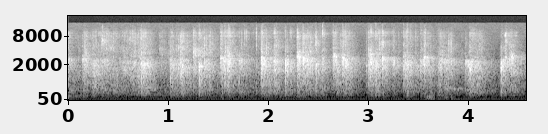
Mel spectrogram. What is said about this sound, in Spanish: ¿Alguien lo puede aplaudir en esta mañana?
